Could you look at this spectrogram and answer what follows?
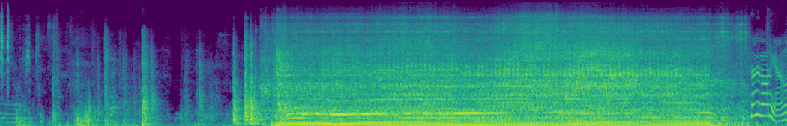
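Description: A farm loader's diesel engine starts up and runs steadily at a loud idle after some brief voices and clunks, droning continuously near the listener.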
